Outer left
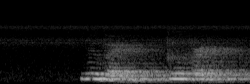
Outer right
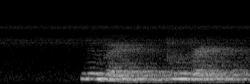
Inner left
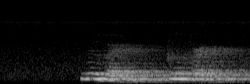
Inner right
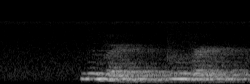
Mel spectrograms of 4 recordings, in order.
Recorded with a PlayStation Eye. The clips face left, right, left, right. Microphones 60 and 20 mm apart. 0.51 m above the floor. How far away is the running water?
I don't hear running water.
